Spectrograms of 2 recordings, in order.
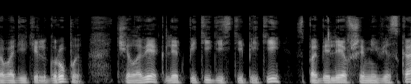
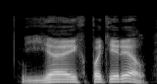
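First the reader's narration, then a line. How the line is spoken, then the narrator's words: Strained, forced out. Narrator (Russian): выдавил из себя Ахметов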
